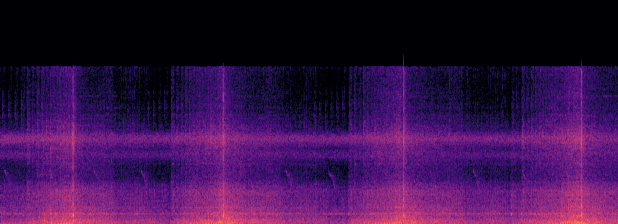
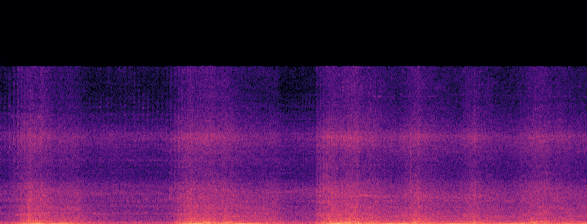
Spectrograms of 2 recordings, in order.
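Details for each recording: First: Honda Scoopy FI injection scooter, complaint of delayed throttle and weak pull: each blip swells slowly over about two seconds and sags back, revs lag the throttle; given full service and CVT upgrade. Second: Honda Scoopy FI scooter after full service and CVT upgrade, previously sluggish with delayed throttle response: smooth idle then clean pickup on two quick throttle blips, no hesitation or bogging. Healthy revving.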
